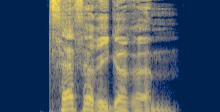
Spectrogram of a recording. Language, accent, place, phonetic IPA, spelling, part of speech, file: German, Germany, Berlin, [ˈp͡fɛfəʁɪɡəʁəm], pfefferigerem, adjective, De-pfefferigerem.ogg
- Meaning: strong dative masculine/neuter singular comparative degree of pfefferig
